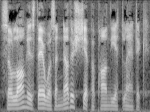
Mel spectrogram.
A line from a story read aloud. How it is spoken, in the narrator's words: exclaimed Professor Summerlee heartily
